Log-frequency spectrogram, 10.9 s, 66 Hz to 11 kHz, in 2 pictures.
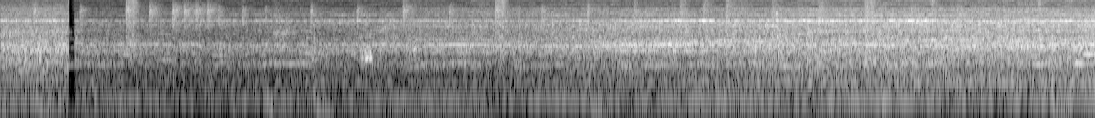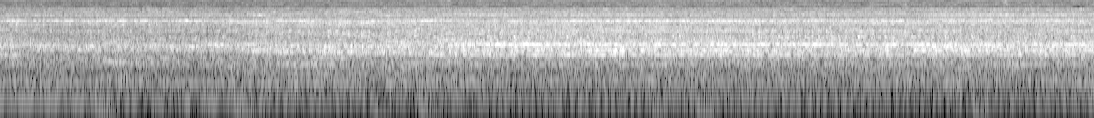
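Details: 2005 Suzuki APV at idle: regular chirp nearly four per second with a thin building squeal; owner suspects a bad AC compressor bearing, noise not from the engine, slack AC compressor belt.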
